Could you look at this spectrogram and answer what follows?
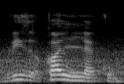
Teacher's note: Tanwin dimasukkan ke dalam huruf lam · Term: idgham bila gunnah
